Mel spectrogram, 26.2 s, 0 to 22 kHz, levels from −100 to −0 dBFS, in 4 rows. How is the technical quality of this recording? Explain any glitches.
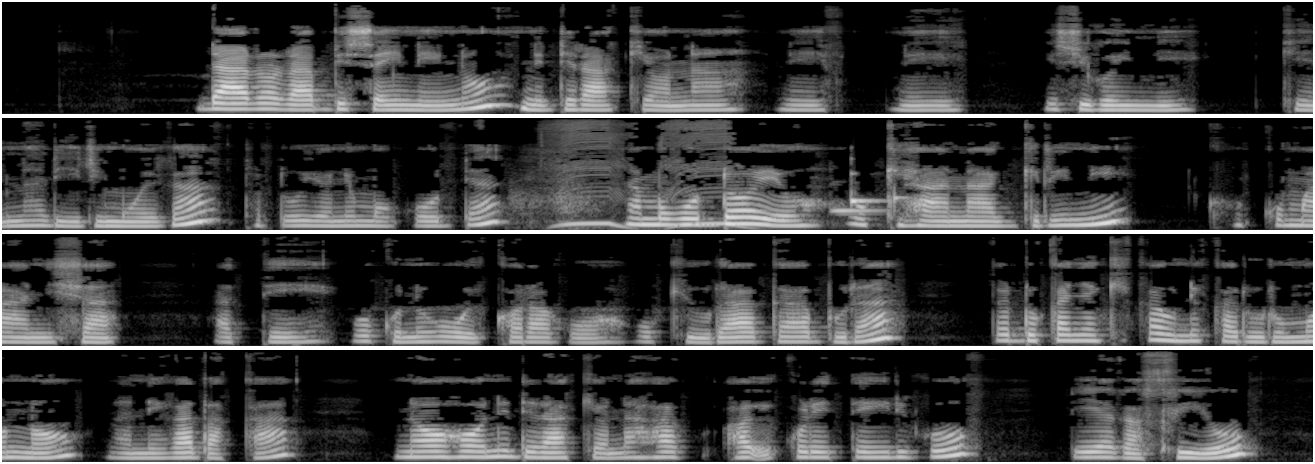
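No glitches can be heard anywhere in the recording, and the signal stays technically intact throughout.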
